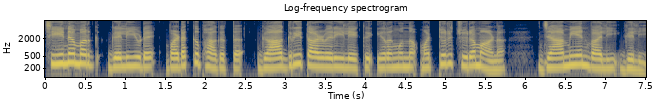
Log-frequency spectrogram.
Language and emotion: Malayalam, neutral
